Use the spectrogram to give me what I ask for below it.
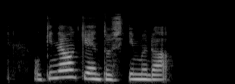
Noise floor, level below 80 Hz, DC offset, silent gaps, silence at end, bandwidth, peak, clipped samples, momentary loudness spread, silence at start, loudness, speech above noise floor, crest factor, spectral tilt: -85 dBFS; -76 dBFS; under 0.1%; none; 0.65 s; 11.5 kHz; -12 dBFS; under 0.1%; 13 LU; 0.35 s; -28 LUFS; 58 dB; 18 dB; -4 dB/octave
